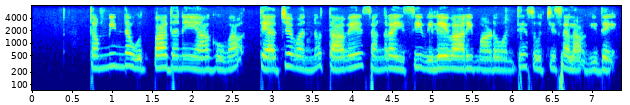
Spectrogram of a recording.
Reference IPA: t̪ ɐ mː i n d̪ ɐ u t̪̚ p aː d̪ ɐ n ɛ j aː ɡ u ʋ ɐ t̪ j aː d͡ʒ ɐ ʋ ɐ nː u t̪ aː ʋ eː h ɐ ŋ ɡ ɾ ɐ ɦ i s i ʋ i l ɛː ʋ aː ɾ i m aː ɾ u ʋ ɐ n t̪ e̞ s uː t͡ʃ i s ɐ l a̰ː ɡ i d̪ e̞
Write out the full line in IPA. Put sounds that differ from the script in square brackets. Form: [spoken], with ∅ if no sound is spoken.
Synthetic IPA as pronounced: t̪ ɐ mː i n d̪ ɐ u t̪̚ p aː d̪ ɐ n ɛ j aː ɡ u ʋ ɐ t̪ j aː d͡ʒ ɐ ʋ ɐ nː u t̪ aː ʋ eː [s] ɐ ŋ ɡ ɾ ɐ ɦ i s i ʋ i l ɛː ʋ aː ɾ i m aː [ɽ] u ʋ ɐ n t̪ e̞ s uː t͡ʃ i s ɐ l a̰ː ɡ i d̪ e̞

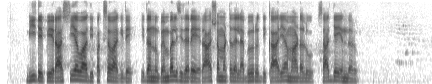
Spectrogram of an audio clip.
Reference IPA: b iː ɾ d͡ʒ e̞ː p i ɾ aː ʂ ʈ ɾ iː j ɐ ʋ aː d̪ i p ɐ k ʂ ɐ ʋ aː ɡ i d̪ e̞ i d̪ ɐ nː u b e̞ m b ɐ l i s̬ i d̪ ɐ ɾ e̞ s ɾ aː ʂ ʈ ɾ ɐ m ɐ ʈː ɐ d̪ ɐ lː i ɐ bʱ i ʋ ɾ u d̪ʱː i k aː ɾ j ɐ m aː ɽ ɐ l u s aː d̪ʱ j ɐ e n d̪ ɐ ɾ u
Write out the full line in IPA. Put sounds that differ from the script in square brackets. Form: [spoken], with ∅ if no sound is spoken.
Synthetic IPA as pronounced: b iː [∅] d͡ʒ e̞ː p i ɾ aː ʂ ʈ ɾ iː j ɐ ʋ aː d̪ i p ɐ k ʂ ɐ ʋ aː ɡ i d̪ e̞ i d̪ ɐ nː u b e̞ m b ɐ l i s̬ i d̪ ɐ ɾ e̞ [∅] ɾ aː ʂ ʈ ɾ ɐ m ɐ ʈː ɐ d̪ ɐ lː i ɐ bʱ i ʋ ɾ u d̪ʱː i k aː ɾ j ɐ m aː ɽ ɐ l u s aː d̪ʱ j ɐ e n d̪ ɐ ɾ u

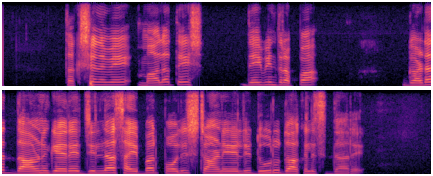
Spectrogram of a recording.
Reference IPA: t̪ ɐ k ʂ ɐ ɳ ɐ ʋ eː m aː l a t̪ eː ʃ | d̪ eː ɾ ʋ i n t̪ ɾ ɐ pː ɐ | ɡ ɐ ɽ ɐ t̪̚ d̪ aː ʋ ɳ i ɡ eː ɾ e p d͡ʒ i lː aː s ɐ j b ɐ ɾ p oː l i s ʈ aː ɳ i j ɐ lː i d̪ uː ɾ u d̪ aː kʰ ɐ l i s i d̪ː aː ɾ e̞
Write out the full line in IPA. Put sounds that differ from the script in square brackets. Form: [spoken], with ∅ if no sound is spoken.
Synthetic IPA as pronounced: t̪ ɐ k ʂ ɐ ɳ ɐ ʋ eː m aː l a t̪ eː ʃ | d̪ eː [∅] ʋ i n [d̪] ɾ ɐ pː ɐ | ɡ ɐ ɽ ɐ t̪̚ d̪ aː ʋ ɳ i ɡ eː ɾ e [∅] d͡ʒ i lː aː s ɐ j b ɐ ɾ p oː l i s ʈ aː ɳ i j ɐ lː i d̪ uː ɾ u d̪ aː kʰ ɐ l i s i d̪ː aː ɾ e̞

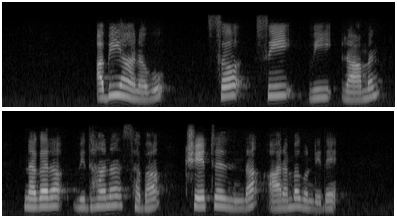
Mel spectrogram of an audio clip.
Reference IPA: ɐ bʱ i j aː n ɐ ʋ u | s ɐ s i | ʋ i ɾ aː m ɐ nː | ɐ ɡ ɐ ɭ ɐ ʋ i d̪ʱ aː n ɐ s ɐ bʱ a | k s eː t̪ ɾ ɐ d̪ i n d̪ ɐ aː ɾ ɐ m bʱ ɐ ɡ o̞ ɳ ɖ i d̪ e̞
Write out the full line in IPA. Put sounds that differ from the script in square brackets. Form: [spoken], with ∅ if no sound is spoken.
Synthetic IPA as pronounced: ɐ bʱ i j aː n ɐ ʋ u | s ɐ s i | ʋ i ɾ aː m ɐ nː | ɐ ɡ ɐ [ɾ] ɐ ʋ i d̪ʱ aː n ɐ s ɐ bʱ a | k [ʂ] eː t̪ ɾ ɐ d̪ i n d̪ ɐ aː ɾ ɐ m bʱ ɐ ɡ o̞ ɳ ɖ i d̪ e̞

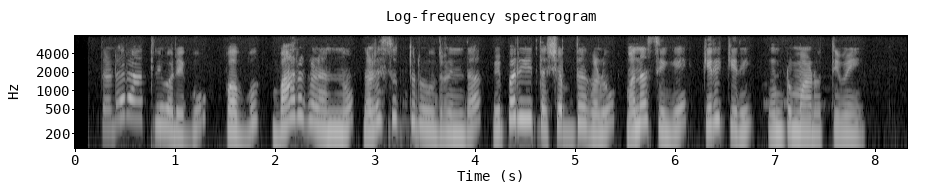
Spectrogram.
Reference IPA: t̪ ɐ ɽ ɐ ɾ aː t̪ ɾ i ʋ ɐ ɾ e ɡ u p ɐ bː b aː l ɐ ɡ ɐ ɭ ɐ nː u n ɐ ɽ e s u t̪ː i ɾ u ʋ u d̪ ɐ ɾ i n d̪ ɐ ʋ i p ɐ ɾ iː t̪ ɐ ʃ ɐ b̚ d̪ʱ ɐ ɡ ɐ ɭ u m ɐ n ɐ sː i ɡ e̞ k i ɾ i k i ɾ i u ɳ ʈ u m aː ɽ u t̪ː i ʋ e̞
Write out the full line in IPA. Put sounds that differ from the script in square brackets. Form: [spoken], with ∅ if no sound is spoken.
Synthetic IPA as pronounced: t̪ ɐ ɽ ɐ ɾ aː t̪ ɾ i ʋ ɐ ɾ e ɡ u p ɐ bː b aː [ɾ] ɐ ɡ ɐ ɭ ɐ nː u n ɐ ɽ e s u t̪ː i ɾ u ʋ u d̪ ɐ ɾ i n d̪ ɐ ʋ i p ɐ ɾ iː t̪ ɐ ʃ ɐ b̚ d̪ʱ ɐ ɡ ɐ ɭ u m ɐ n ɐ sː i ɡ e̞ k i ɾ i k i ɾ i u ɳ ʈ u m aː ɽ u t̪ː i ʋ e̞

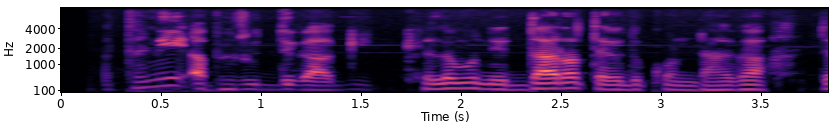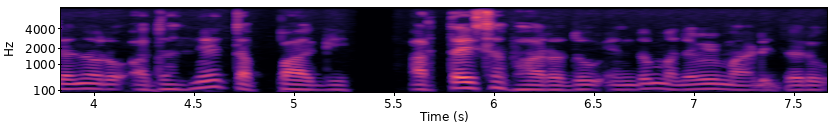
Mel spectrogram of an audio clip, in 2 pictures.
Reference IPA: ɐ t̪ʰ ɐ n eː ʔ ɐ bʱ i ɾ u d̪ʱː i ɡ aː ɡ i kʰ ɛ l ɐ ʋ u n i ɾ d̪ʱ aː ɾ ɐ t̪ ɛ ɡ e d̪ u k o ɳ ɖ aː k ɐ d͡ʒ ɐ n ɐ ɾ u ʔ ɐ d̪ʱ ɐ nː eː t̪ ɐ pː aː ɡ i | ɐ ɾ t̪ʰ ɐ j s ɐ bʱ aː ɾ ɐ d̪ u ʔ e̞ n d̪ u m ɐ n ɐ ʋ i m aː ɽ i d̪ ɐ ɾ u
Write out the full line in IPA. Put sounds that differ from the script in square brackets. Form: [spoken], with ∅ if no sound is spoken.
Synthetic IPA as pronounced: ɐ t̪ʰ ɐ n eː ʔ ɐ bʱ i ɾ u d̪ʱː i ɡ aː ɡ i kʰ ɛ l ɐ ʋ u n i ɾ d̪ʱ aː ɾ ɐ t̪ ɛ ɡ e d̪ u k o ɳ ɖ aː [ɡ] ɐ d͡ʒ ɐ n ɐ ɾ u ʔ ɐ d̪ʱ ɐ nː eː t̪ ɐ pː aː ɡ i | ɐ ɾ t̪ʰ ɐ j s ɐ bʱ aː ɾ ɐ d̪ u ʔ e̞ n d̪ u m ɐ n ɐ ʋ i m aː ɽ i d̪ ɐ ɾ u

